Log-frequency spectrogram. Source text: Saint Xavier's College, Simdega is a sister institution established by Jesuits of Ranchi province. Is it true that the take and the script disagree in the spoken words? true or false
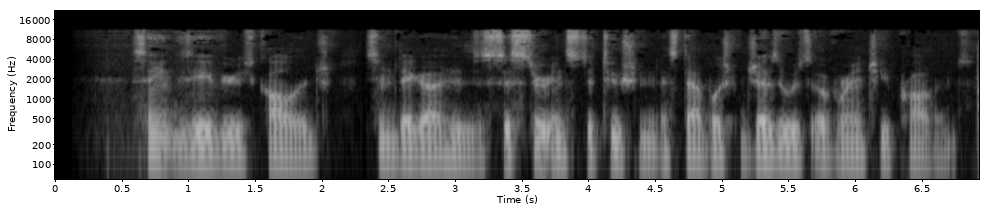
true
